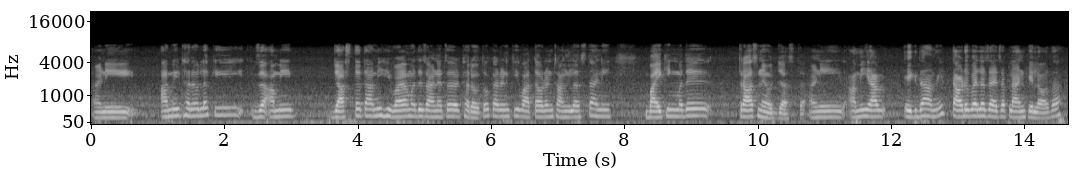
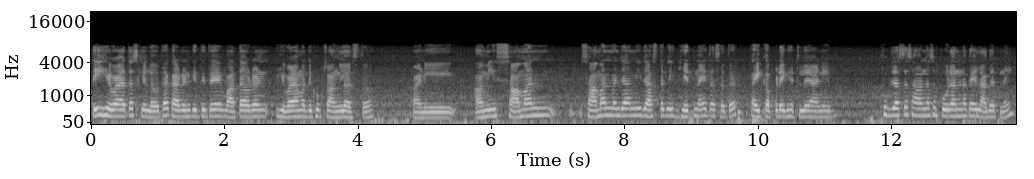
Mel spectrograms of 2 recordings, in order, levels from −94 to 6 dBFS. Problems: constant background noise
